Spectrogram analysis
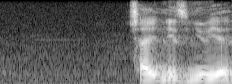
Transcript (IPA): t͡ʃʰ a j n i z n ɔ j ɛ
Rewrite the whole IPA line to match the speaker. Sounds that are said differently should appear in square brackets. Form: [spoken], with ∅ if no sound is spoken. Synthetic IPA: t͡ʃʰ a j n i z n [u] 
